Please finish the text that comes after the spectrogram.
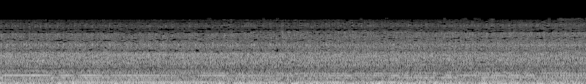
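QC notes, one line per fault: Throughout, doubled audio track: the same signal is likely reaching the mix twice, once directly and once through a slower path, so a second full-band copy trails the first by about half a second at roughly equal level. Every sound event is followed by a crisp, identical repeat with no decay or room colouring. It sounds like a hard slap-back echo rather than a reflection.
Throughout, AAC compression: the audio has passed through an AAC-LC encoder working at a low bitrate, which fits a setting around 32 kbps. To save bits, the encoder cuts the top of the spectrum, leaving nothing above 9 kHz, and coarsely quantises what remains. The sound comes across as dull and smeared, with plainly audible warbling and fizzy artefacts on sustained or noisy sounds where the encoder has dropped or substituted spectral detail.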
